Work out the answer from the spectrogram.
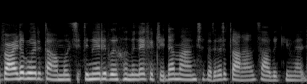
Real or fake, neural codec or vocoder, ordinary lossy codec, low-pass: fake; codec, 16 kHz, 1 kbps, FunCodec, trained on Chinese and English, 50 frames a second; none; 7.2 kHz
